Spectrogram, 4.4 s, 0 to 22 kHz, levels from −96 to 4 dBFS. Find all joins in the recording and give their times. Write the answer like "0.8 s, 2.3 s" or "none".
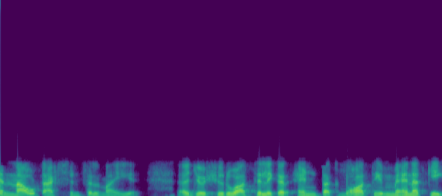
3.4 s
